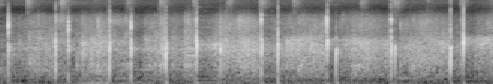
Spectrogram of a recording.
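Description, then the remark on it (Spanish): A small audience applauds for film director Rob Bowman, producing a dense wash of overlapping claps with sharper individual hand claps popping out irregularly at a steady, moderate loudness throughout. “Un aplauso para Rob Bowman, eh.”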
